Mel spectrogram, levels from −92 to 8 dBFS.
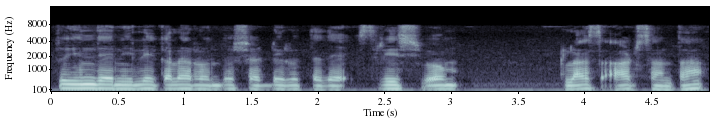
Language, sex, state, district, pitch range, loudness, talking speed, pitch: Kannada, male, Karnataka, Koppal, 110-125 Hz, -16 LUFS, 135 wpm, 120 Hz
